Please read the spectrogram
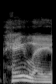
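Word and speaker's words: Pelé: So that Pele resonated with me big time. – There's a great clip of, and I've learned now it's not Pele, it's Pele. Because the accent is on the second E.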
